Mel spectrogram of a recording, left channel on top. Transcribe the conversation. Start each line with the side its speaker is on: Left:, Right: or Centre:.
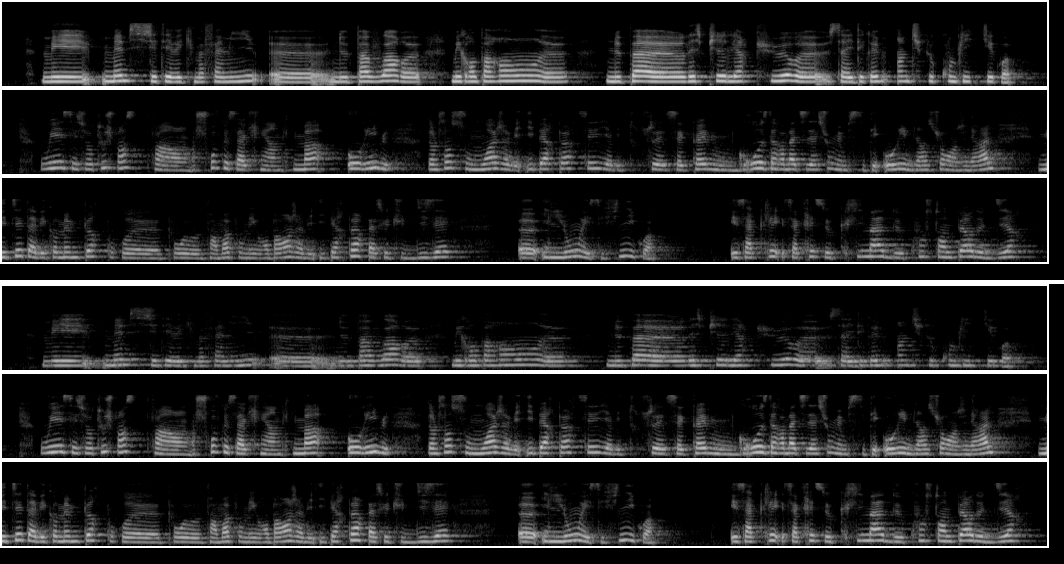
Left: Mais même si j'étais avec ma famille, euh, ne pas voir euh, mes grands-parents, euh, ne pas euh, respirer l'air pur, euh, ça a été quand même un petit peu compliqué, quoi.
Right: Oui, et c'est surtout, je pense, enfin, je trouve que ça a créé un climat horrible dans le sens où moi j'avais hyper peur, tu sais, il y avait toute ce- cette quand même une grosse dramatisation, même si c'était horrible bien sûr en général, mais tu sais, t'avais quand même peur pour, euh, pour, enfin moi pour mes grands-parents, j'avais hyper peur parce que tu te disais euh, ils l'ont et c'est fini quoi. Et ça crée, ça crée ce climat de constante peur de te dire,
